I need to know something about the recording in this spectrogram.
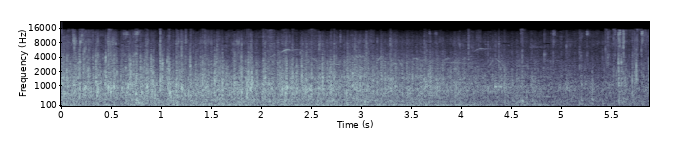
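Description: Several people walk slowly over stone.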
